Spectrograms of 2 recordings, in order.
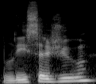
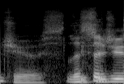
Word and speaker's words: Lissajous: comments, Elliot, talking about, I can never say this word, Lissajous? Is that how you say it? Lissajous. I don't know. In English we say Lissajous. It's probably French and it's probably Lissajous.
